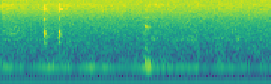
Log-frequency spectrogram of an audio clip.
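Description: Near silence with a faint low hum, broken about half a second in by a faint double click of a computer mouse or key advancing the presentation slide.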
